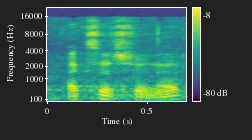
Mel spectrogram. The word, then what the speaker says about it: Axel Schönert: avec Axel Schönert, je prononce bien? Axel Schönert.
